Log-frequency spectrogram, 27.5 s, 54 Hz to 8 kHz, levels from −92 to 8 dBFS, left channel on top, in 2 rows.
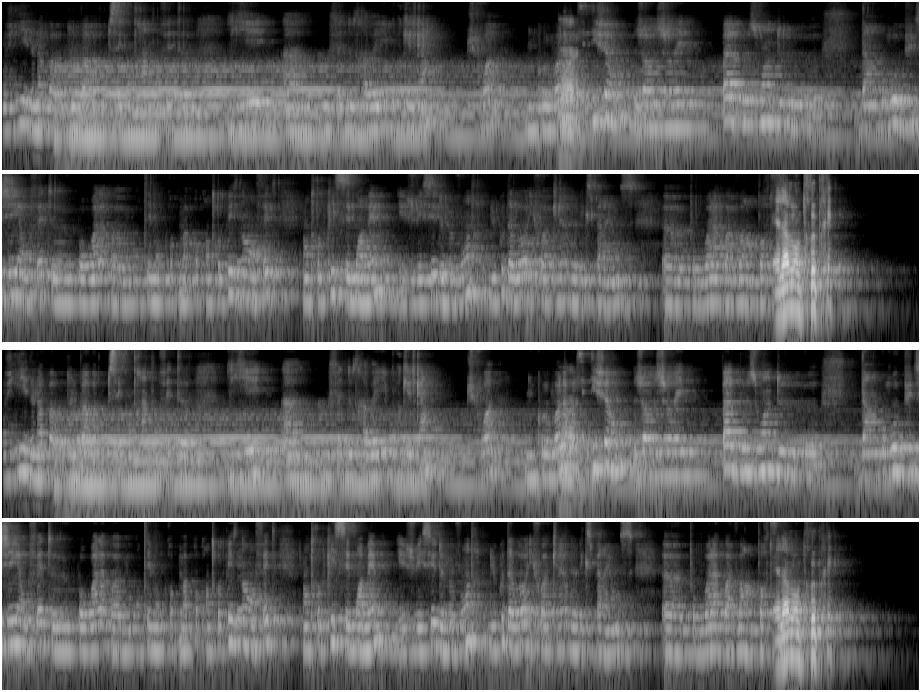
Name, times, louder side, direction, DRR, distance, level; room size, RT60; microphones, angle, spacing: voice 1, 0.0-6.5 7.0-7.4 7.8-10.3 10.8-25.6, right 1 dB, 60° right, 3 dB, 5.8 m, -31 dB
sound 1, 0.8-14.5, equal, 35° left, 2.5 m, -34 dB
voice 2, 25.3-26.3, left 3 dB, 65° left, 15 dB, 1.0 m, -20 dB
28.5 x 23.5 x 5.7 m, 1.3 s
head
